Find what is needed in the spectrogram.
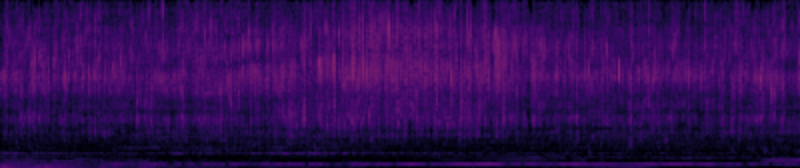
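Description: Ambient horror score, low in level: a sustained drone of several steady held tones over a faint watery hiss, with a new higher tone entering near the end.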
